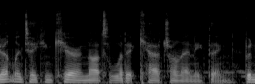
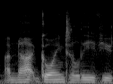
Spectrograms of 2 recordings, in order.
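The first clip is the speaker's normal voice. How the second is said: plain reading voice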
